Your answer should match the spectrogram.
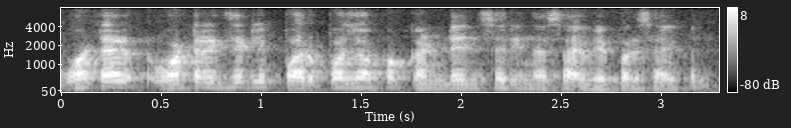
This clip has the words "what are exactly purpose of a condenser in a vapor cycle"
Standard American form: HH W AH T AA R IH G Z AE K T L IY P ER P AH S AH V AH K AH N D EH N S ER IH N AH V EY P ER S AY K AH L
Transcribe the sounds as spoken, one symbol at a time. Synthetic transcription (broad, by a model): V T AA T AA R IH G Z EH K T L IY P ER P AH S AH F AH K AH N D EH N S ER IH N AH V EY P ER S AY K AH L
